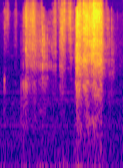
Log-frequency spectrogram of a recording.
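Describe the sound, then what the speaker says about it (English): Paper tearing during a frame and mirror makeover craft project, a few crackly rips in bursts with a longer, louder tear near the end, close up and alone. "You think you're going all good, and then you rip your paper."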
